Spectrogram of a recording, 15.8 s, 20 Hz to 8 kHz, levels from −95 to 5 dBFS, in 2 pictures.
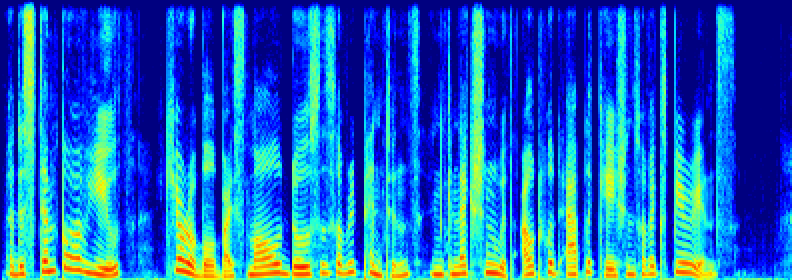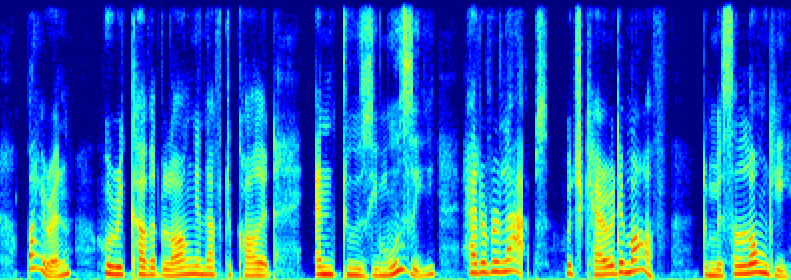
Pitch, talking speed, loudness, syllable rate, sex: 215 Hz, 135 wpm, -17 LUFS, 5.2 syllables/s, female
